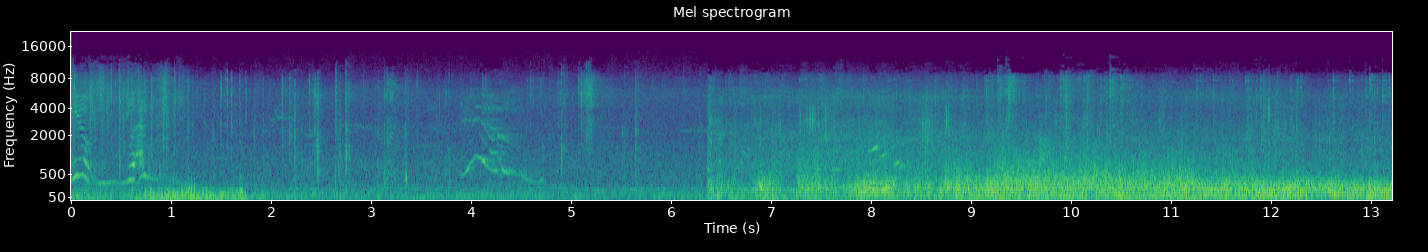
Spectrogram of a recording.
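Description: A child's bicycle rolls over a dirt path.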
